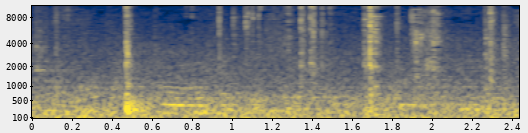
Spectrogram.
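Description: Railway station ambience: a steady low rumble with scattered sharp clicks and clacks, the loudest about half a second in and another near the end.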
